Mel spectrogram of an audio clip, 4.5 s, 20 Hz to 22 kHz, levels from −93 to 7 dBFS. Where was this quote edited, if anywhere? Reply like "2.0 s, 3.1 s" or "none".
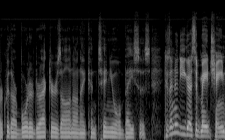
3.3 s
